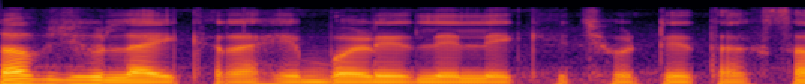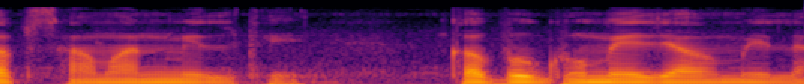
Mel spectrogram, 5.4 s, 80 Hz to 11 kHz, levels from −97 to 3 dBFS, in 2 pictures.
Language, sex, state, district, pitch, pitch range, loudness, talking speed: Chhattisgarhi, male, Chhattisgarh, Raigarh, 100 Hz, 95-105 Hz, -20 LUFS, 190 wpm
